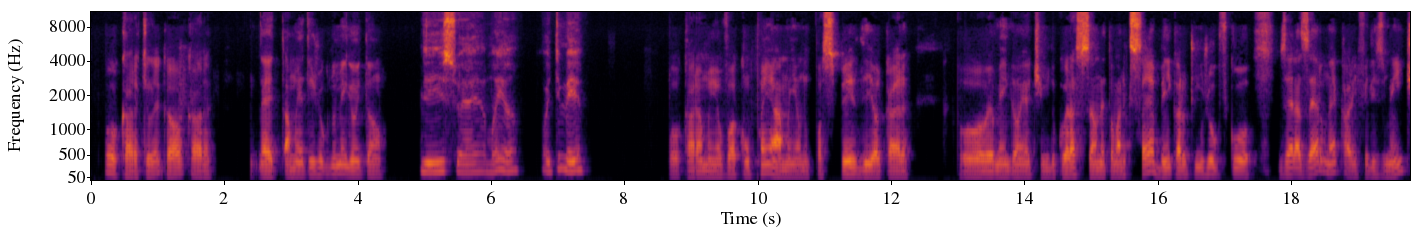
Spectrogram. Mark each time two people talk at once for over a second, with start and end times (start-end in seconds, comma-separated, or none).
none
